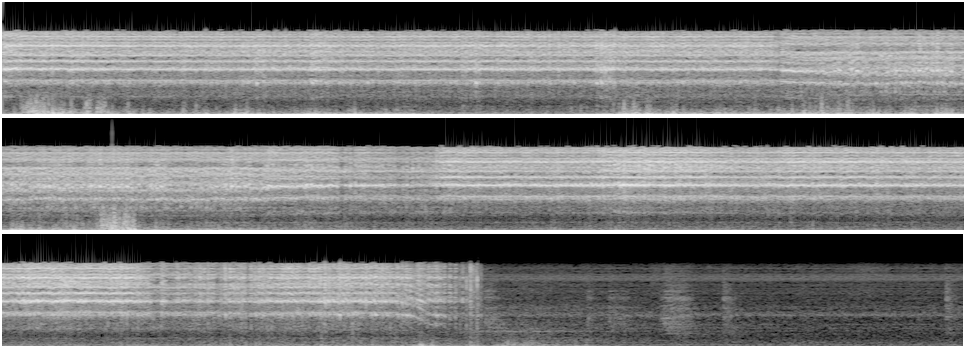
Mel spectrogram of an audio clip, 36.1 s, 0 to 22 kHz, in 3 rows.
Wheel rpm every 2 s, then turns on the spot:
160, 160, 160, 160, 160, 160, 160, 160, 160, 160, 160, 160, 160, 160, 140, 10, 0, 0.
none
